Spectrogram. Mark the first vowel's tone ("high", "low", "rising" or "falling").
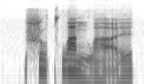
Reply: falling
